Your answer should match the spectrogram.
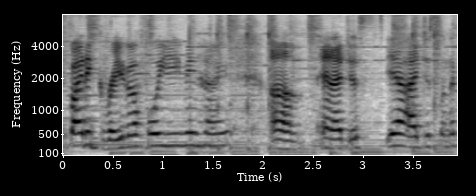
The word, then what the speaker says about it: Minho: heart really belongs to Minho, which is how I pronounce his name, but the movie pronounced like Minu.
